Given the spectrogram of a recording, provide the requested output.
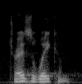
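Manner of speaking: normal talking voice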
